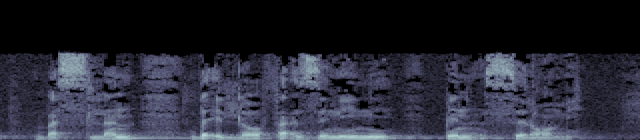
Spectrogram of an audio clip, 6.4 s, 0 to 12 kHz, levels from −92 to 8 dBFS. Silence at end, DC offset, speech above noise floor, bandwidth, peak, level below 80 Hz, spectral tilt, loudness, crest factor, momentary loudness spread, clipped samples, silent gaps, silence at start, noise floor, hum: 0.6 s; under 0.1%; 30 dB; 7.8 kHz; -4 dBFS; -52 dBFS; -4 dB/octave; -22 LUFS; 20 dB; 16 LU; under 0.1%; none; 0 s; -52 dBFS; none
